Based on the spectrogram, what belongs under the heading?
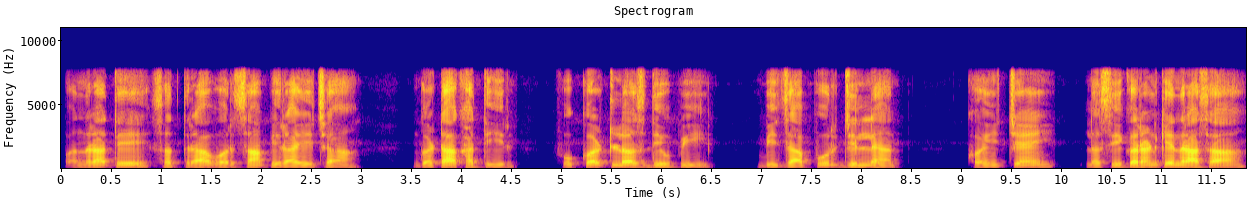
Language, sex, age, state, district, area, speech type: Goan Konkani, male, 30-45, Goa, Canacona, rural, read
